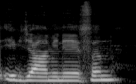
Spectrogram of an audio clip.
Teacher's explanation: क्योंकि हिंदी में हम सीधा एग्जामिनेशन, न कोई ऊंचा न कोई नीचा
